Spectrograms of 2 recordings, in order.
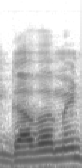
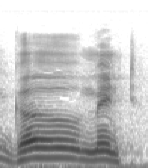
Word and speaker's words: government: a democratic government government you don't say government you say government government say everybody together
